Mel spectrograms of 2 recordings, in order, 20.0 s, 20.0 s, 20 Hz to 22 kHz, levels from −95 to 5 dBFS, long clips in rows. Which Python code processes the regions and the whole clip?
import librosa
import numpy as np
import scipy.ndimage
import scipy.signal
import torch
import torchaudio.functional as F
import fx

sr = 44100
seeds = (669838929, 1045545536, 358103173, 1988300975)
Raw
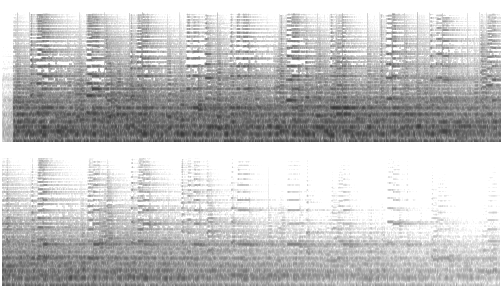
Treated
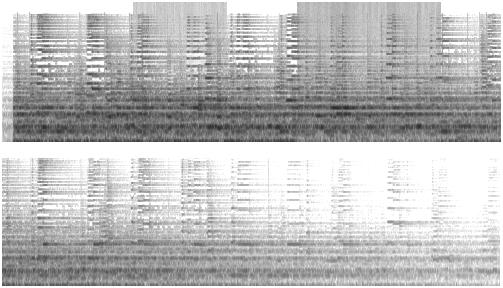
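

y = fx.chain(x, sr, fx.peak_eq(hz=1300.0, db=9.5, octaves=0.34),
    fx.sample_gate(floor_db=-47.0), at=(2.61, 4.49))
y = fx.chain(y, sr, fx.law_mismatch(coded='mu'),
    fx.highpass(hz=120.0, slope=6),
    fx.hum_notches(base_hz=50, count=10), at=(5.89, 8.77))
y = fx.high_shelf(y, sr, hz=8200.0, db=11.0)
y = fx.notch(y, sr, hz=5500.0, q=12.0)
y = y + 0.79 * np.pad(y, (int(2.9 * sr / 1000.0), 0))[:len(y)]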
